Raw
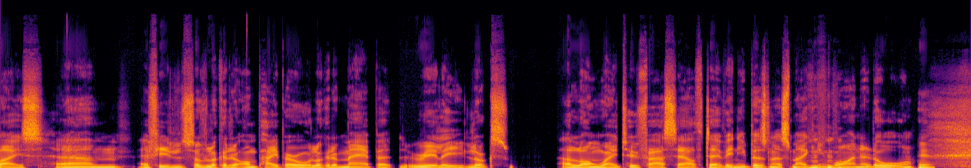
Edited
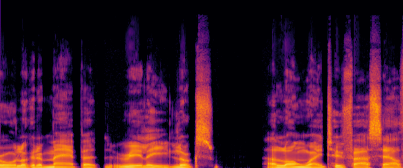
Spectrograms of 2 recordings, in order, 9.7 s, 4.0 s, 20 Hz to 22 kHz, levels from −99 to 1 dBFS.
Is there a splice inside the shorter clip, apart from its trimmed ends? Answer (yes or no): no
